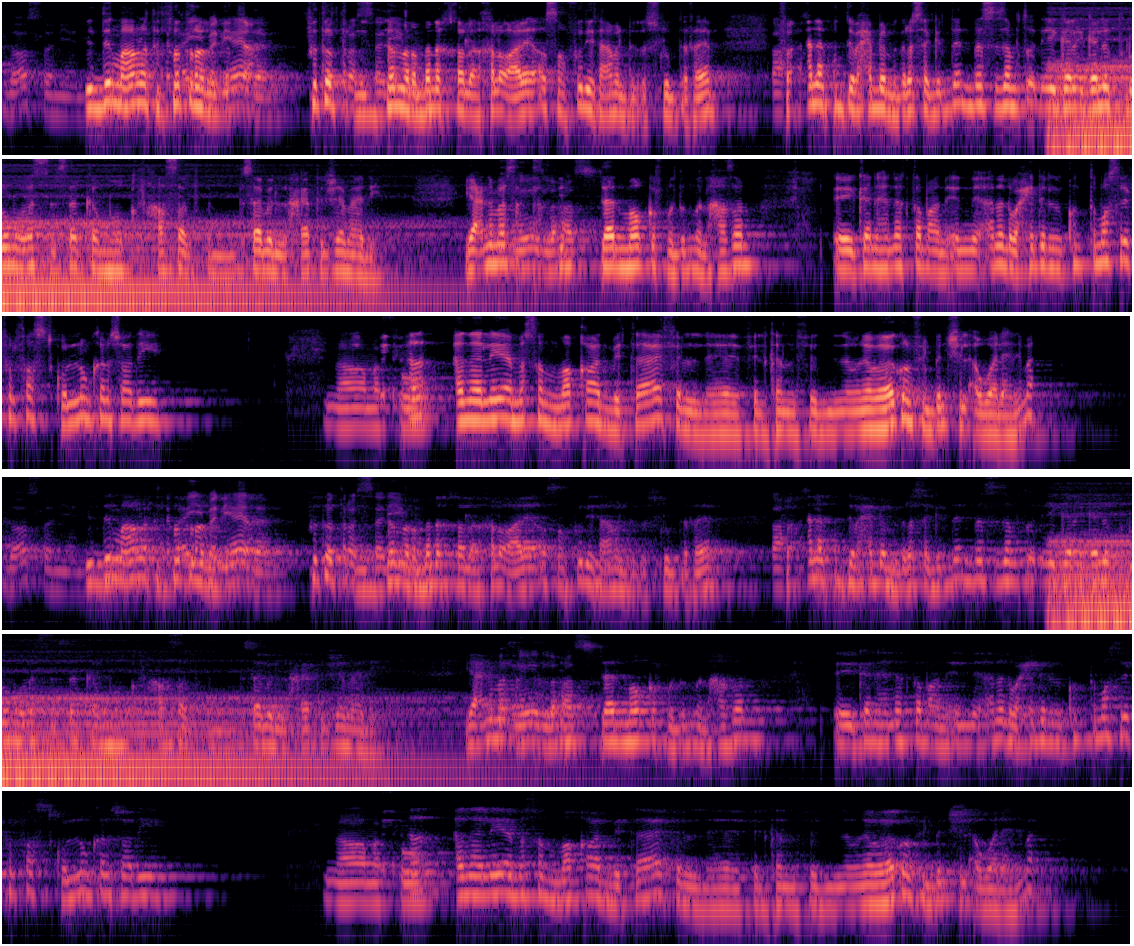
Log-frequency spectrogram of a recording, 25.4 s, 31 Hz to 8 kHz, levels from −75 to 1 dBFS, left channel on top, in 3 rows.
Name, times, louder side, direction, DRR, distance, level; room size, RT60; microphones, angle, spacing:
voice 1, 0.0-0.9 1.3-2.1 2.4-3.2 5.8-6.2 12.2-13.0 19.4-20.1, left 1 dB, 10° left, 0.6 m, -29 dB
voice 2, 0.6-1.6 2.4-5.7 6.0-11.3 11.7-12.3 12.7-14.5 14.7-18.2 20.0-24.7, left 7 dB, 75° left, 0.3 m, -23 dB
sound 1, 7.8-12.6, left 1 dB, 45° left, 0.8 m, -28 dB
8.0 x 6.4 x 7.6 m
head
